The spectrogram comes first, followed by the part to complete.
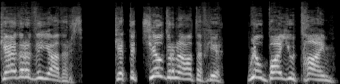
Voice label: Villagers Male, Cetus Invasion

